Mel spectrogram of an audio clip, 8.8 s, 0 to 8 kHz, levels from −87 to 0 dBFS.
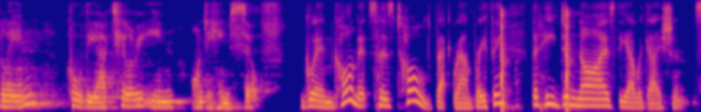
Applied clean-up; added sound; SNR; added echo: classical method Wiener filter.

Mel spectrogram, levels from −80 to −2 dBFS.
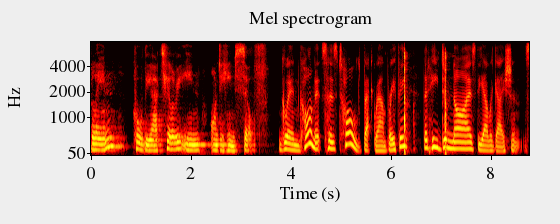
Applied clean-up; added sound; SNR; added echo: neural mask model RNNoise.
